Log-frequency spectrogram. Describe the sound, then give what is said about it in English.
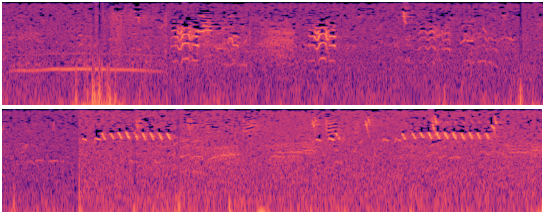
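A brief, faint howl of a dingo across Cooper's Creek opens the scene, followed by a peaceful dove calling and corellas squawking in the distance, with repeated chirps of a little pardalote in the tree overhead and a cicada in a warm breeze over a steady outdoor background. “A dingo across on the other side of Cooper's Creek, a peaceful dove and corellas in the distance, a little pardalote in the tree overhead, a cicada in a warm breeze.”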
